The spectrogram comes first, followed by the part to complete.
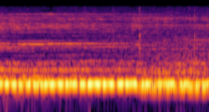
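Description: Live singing with the band stopped: one long held note that drops slightly in pitch about one and a half seconds in.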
